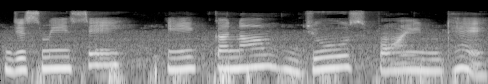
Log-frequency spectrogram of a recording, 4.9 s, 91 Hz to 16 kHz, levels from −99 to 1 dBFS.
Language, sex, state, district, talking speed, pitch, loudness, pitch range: Hindi, female, Madhya Pradesh, Umaria, 100 wpm, 225 Hz, -17 LUFS, 150-245 Hz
